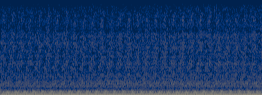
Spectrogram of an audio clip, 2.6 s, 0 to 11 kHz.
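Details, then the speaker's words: Fiat 500 Abarth that had been sitting a while, after replacing the starter motor, whose worn teeth caused a screech on startup: steady, even low idle with no squeal or chirp after startup; fix worked. "it has been a while since this car's been run, so we do need to leave it running for a bit, but there is no squeal now after startup,"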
